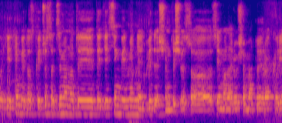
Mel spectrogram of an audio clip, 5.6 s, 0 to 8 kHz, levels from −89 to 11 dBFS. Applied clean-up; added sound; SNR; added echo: neural separator model SepFormer DNS4.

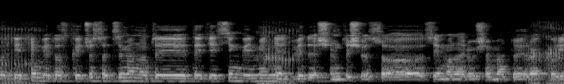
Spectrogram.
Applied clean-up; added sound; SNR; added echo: none; Breathing; 19 dB; reverberation time 0.2 s.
